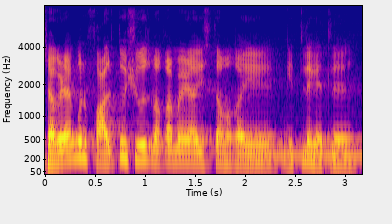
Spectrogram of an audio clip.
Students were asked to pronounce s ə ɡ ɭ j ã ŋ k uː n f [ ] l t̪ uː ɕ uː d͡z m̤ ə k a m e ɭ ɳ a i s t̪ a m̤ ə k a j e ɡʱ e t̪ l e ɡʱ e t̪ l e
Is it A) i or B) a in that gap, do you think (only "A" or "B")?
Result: B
